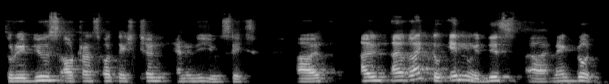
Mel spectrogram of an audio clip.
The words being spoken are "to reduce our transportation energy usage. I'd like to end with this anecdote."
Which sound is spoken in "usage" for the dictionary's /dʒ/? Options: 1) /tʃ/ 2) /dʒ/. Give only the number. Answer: 1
